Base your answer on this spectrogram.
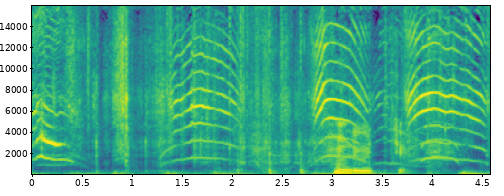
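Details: Kittens, a village cat's young, give a run of high, thin meows, each bending up and then falling away.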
